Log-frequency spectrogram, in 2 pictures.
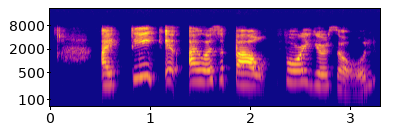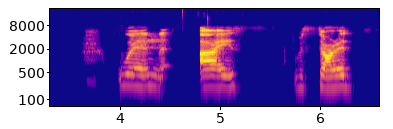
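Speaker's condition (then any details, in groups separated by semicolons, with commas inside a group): Down syndrome; lifelong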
